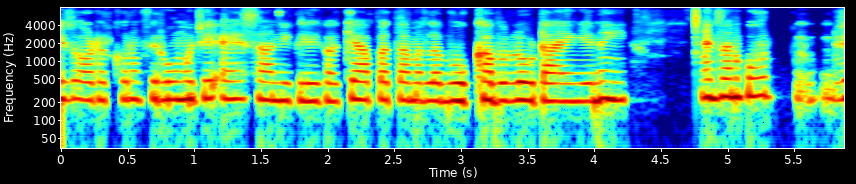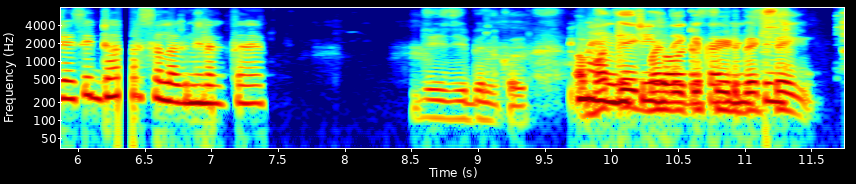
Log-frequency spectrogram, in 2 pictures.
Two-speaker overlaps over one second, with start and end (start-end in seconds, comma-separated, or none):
9.8-11.0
